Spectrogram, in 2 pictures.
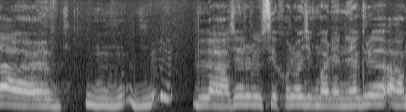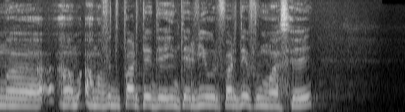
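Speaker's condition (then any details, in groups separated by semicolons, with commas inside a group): Down syndrome; Trisomy 21, genetic, from birth, definitive diagnosis at age 5, small stature, physical and cognitive delay; about 32 years old; late speech onset, started speaking around 3.5 years to 3 years 8 months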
